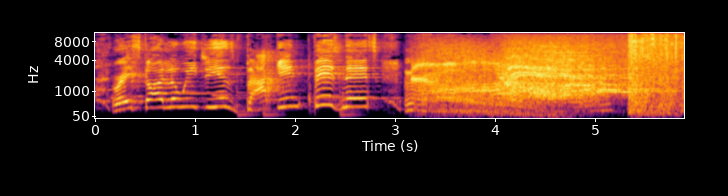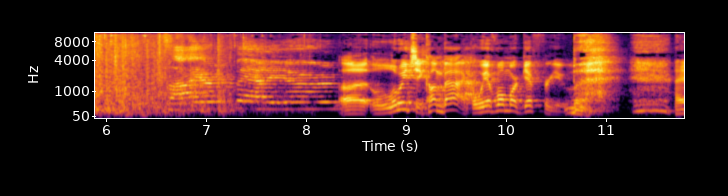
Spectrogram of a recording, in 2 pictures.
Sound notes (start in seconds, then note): 3.5 car engine revving; 4.9 tires screeching; 5.0 car bangs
